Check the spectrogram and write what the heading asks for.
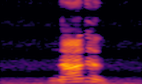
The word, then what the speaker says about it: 나는: Pero ahorita este yo es nanen. Más fácil para pronunciar para ustedes, ¿no? Na de naranja.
